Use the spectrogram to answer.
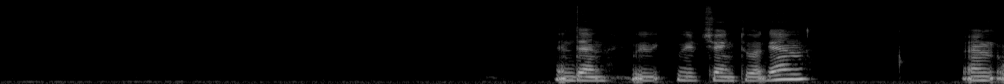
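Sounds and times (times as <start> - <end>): crochet hook rustling yarn: 0.0 - 10.0
low steady hum: 0.0 - 10.0.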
